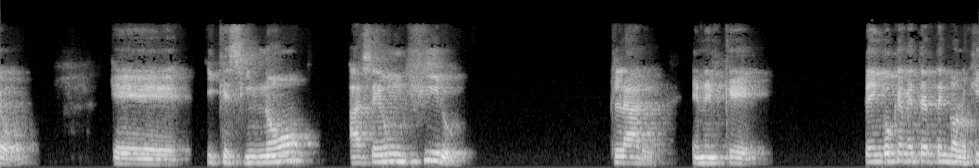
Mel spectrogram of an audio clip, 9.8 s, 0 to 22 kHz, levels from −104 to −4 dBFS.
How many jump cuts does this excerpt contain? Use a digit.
0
